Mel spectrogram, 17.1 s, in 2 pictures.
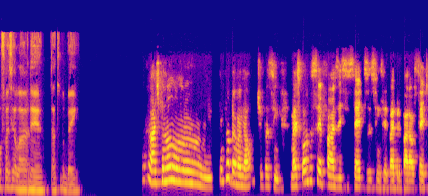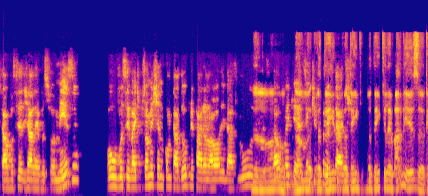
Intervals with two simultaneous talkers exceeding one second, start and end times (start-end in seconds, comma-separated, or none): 13.6-15.5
